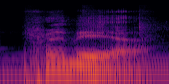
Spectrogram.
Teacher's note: We don't say it Premier, but I love the way the British say it. They put emphasis on the Prem, and they put emphasis on the air.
